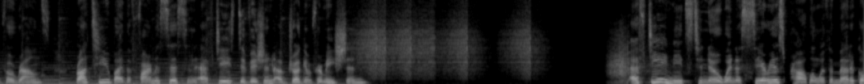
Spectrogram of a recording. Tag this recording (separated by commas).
Speech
